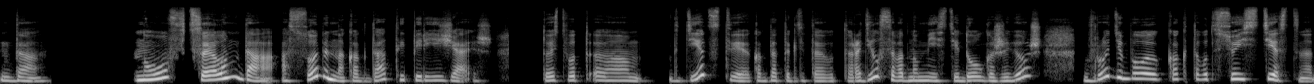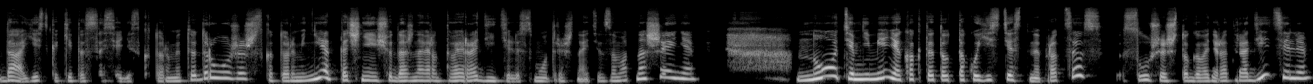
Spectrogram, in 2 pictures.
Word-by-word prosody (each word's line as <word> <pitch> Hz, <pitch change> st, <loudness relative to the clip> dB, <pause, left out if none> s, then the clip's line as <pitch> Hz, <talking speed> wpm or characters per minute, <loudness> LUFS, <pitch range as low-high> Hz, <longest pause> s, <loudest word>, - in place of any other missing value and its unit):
Да. 165 Hz, -4 st, -2 dB, 0.9 s
Ну, 215 Hz, +9 st, +6 dB
в 335 Hz, -, -4 dB
целом, 255 Hz, -, +5 dB
да. 210 Hz, -7 st, +1 dB
Особенно 205 Hz, -, +3 dB
когда 165 Hz, -, -3 dB
ты 230 Hz, -4 st, -7 dB
переезжаешь. 185 Hz, -3 st, -3 dB, 0.5 s
То 180 Hz, -, -2 dB
есть 185 Hz, -1 st, -4 dB
вот, 190 Hz, 0 st, -4 dB
э, 175 Hz, -3 st, -3 dB, 0.3 s
в 160 Hz, -, -9 dB
детстве, 180 Hz, -, 0 dB
когда 170 Hz, +2 st, -5 dB
ты 165 Hz, 0 st, -7 dB
где-то 155 Hz, -1 st, -6 dB
вот 155 Hz, +1 st, -12 dB
родился 205 Hz, -, +1 dB
в 180 Hz, -, -2 dB
одном 180 Hz, 0 st, 0 dB
месте 165 Hz, -1 st, -3 dB
и -, -, -2 dB
долго 175 Hz, 0 st, -1 dB
живешь, 165 Hz, -, 0 dB, 0.4 s
вроде 315 Hz, -, +1 dB
бы 260 Hz, -2 st, +3 dB
как-то 240 Hz, 0 st, -6 dB
вот 235 Hz, +1 st, -3 dB
всё 245 Hz, +1 st, +1 dB
естественно. 240 Hz, -, +1 dB
Да, 185 Hz, 0 st, 0 dB
есть 170 Hz, +6 st, -6 dB
какие-то 155 Hz, -1 st, -8 dB
соседи, 150 Hz, -2 st, -7 dB
с 145 Hz, -, -13 dB
которыми 150 Hz, +2 st, -6 dB
ты 165 Hz, +6 st, -3 dB
дружишь, 275 Hz, 0 st, +1 dB
с -, -, -9 dB
которыми 165 Hz, 0 st, -3 dB
нет, 250 Hz, -, +3 dB
точнее, 195 Hz, 0 st, +2 dB
ещё 180 Hz, +1 st, +1 dB
даже, 170 Hz, 0 st, 0 dB
наверно, 170 Hz, -2 st, -3 dB
твои 165 Hz, +1 st, -1 dB
родители, 165 Hz, -5 st, -3 dB
смотришь 155 Hz, -1 st, -7 dB
на -, -, -6 dB
эти 75 Hz, -, -12 dB
взаимоотношения. 255 Hz, -, +1 dB, 1.0 s
Но 265 Hz, -, +5 dB
тем 250 Hz, -8 st, +6 dB
не 235 Hz, 0 st, +7 dB
менее 265 Hz, 0 st, +6 dB
как-то 235 Hz, -2 st, -2 dB
это 205 Hz, -1 st, 0 dB
вот -, -, -10 dB
такой 205 Hz, 0 st, +1 dB
естественный 195 Hz, -7 st, -1 dB
процесс: 365 Hz, -, -2 dB, 0.2 s
слушаешь, 195 Hz, -5 st, 0 dB
что 160 Hz, +1 st, 0 dB
говорят 160 Hz, +1 st, -3 dB
родители, 290 Hz, -, +1 dB
180 Hz, 155 wpm, -22 LUFS, 165-245 Hz, 1.0 s, не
